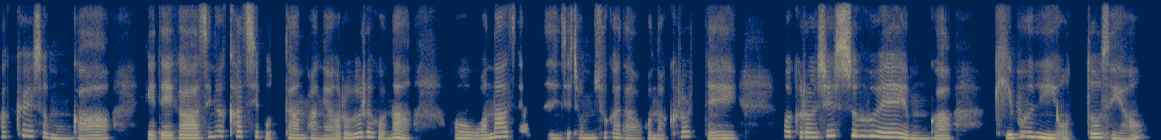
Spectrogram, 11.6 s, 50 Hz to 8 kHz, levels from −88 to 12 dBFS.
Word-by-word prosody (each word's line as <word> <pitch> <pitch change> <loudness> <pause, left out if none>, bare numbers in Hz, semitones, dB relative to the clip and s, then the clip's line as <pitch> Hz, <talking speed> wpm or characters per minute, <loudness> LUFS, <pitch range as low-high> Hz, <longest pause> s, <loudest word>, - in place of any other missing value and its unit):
학교에서 275 -2 -2
뭔가 170 -2 -1 0.4
이게 175 -1 0
내가 180 +2 +4
생각하지 275 +4 0
못한 175 +2 -2
방향으로 170 +1 -1
흐르거나 210 -8 +1 0.4
어 190 - -2
원하지 185 +11 +1 0.4
않는 175 -1 -5
이제 190 +5 -5
점수가 205 +5 -2
나오거나 170 -1 -5
그럴 275 +1 -4
때 175 +1 -1 0.5
어 280 - 0
그런 255 -2 +1
실수 315 +4 +6
후에 250 -8 +3
뭔가 165 0 -1 0.4
기분이 205 -1 +3
어떠세요? 215 -2 -2
195 Hz, 300 characters per minute, -24 LUFS, 175-255 Hz, 0.5 s, 실수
